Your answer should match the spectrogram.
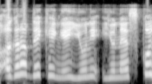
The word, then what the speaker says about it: UNESCO: लिया, एब्रिविएशन बना लिया, बट एज अ UNESCO ऐसे नहीं प्रोनाउंस करते। कैसे प्रोनाउंस करते हैं, यूनेस्को, यूनिसेफ, इनको हम एक्रोनिम बोलते हैं, राइट, एक्रोनिम बोलते हैं।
